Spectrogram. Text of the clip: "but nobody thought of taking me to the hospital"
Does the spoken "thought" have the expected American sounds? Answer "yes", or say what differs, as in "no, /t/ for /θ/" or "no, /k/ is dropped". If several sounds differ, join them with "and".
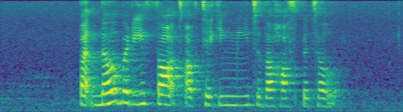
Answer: yes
